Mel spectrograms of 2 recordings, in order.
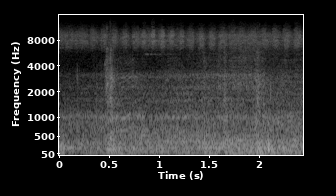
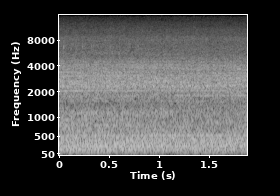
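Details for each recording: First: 1995 Chevrolet Silverado shop truck after it died and restarted: quiet, then catches and runs with an uneven, stumbling low rumble and missing beat; misfiring, ignition coil suspected, not confirmed. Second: Cheap OBS truck that previously ran badly, after a plug job that found spark plugs finger-loose and leaking compression: steady, even fast idle with a smooth rushing exhaust note and no ticking or puffing; exhaust leaks cleared, engine running properly.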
